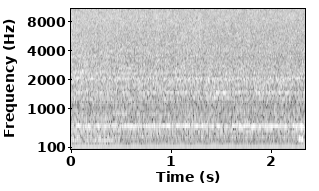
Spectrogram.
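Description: Steady background hum: a low drone with a fainter, higher steady tone over a light hiss, unchanging throughout.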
